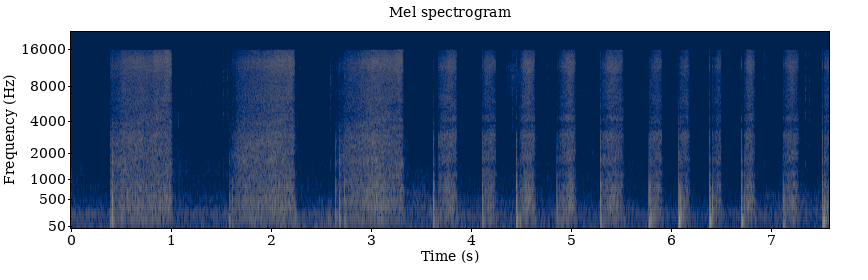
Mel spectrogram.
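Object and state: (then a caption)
Cardboard pizza box scratched. Fingernails scratch and rub the printed surface of a large white cardboard pizza box held diagonally. Three long, raspy strokes with a bright hiss come first, then twelve short, quick scratches that sound like writing on the cardboard.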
